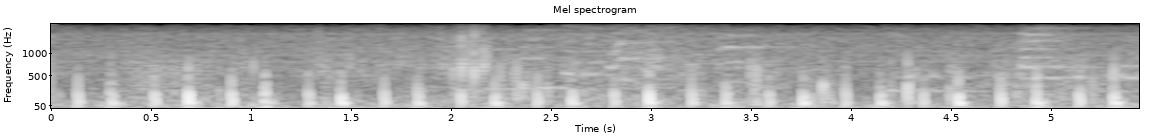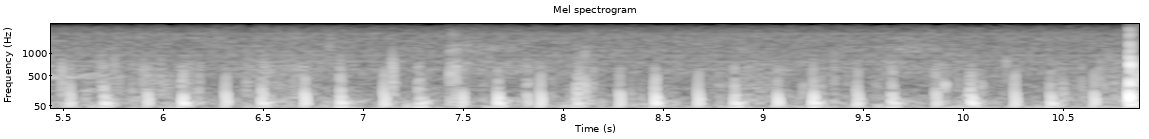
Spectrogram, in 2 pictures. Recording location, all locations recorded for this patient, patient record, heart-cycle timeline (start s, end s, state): tricuspid valve (TV)
aortic valve (AV)+pulmonary valve (PV)+tricuspid valve (TV)+mitral valve (MV)
#Age: Child
#Sex: Male
#Height: 104.0 cm
#Weight: 17.1 kg
#Pregnancy status: False
#Murmur: Absent
#Murmur locations: nan
#Most audible location: nan
#Systolic murmur timing: nan
#Systolic murmur shape: nan
#Systolic murmur grading: nan
#Systolic murmur pitch: nan
#Systolic murmur quality: nan
#Diastolic murmur timing: nan
#Diastolic murmur shape: nan
#Diastolic murmur grading: nan
#Diastolic murmur pitch: nan
#Diastolic murmur quality: nan
#Outcome: Abnormal
#Campaign: 2015 screening campaign
0.00	4.51	unannotated
4.51	4.60	S1
4.60	4.72	systole
4.72	4.80	S2
4.80	4.90	diastole
4.90	4.99	S1
4.99	5.11	systole
5.11	5.20	S2
5.20	5.30	diastole
5.30	5.37	S1
5.37	5.50	systole
5.50	5.58	S2
5.58	5.68	diastole
5.68	5.77	S1
5.77	5.90	systole
5.90	5.96	S2
5.96	6.08	diastole
6.08	6.16	S1
6.16	6.29	systole
6.29	6.38	S2
6.38	6.47	diastole
6.47	6.58	S1
6.58	6.68	systole
6.68	6.76	S2
6.76	6.86	diastole
6.86	6.96	S1
6.96	7.08	systole
7.08	7.16	S2
7.16	7.26	diastole
7.26	7.35	S1
7.35	7.46	systole
7.46	7.53	S2
7.53	7.64	diastole
7.64	7.73	S1
7.73	7.86	systole
7.86	7.94	S2
7.94	8.06	diastole
8.06	8.15	S1
8.15	8.25	systole
8.25	8.34	S2
8.34	8.44	diastole
8.44	8.52	S1
8.52	8.65	systole
8.65	8.73	S2
8.73	8.84	diastole
8.84	8.92	S1
8.92	9.04	systole
9.04	9.13	S2
9.13	9.23	diastole
9.23	9.32	S1
9.32	9.45	systole
9.45	9.52	S2
9.52	9.63	diastole
9.63	9.71	S1
9.71	9.83	systole
9.83	9.94	S2
9.94	10.01	diastole
10.01	10.12	S1
10.12	10.88	unannotated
